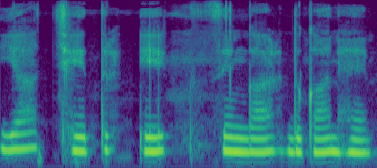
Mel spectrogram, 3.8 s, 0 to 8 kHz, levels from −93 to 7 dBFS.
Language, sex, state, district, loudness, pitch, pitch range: Hindi, female, Jharkhand, Deoghar, -19 LUFS, 205 Hz, 195-215 Hz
